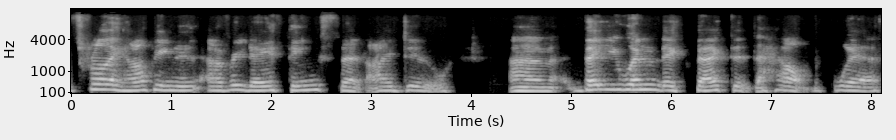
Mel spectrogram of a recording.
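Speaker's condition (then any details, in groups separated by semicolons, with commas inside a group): Cerebral palsy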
